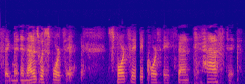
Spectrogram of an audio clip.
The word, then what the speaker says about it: SportsEh: And it's spelled as it would sound with the EH, Canada, A, the stereotype. SportsEh, SportsEh.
